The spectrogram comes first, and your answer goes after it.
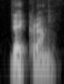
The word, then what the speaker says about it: Vikram: No, I would prefer to be referred to by my first name, which is pronounced Vikram. Vikram. Perfect. Okay. That makes me nervous, but I'll do it anyway. Okay, Vikram.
